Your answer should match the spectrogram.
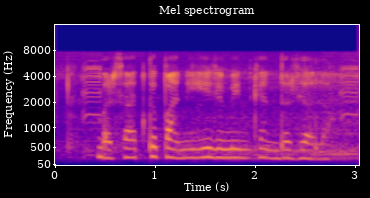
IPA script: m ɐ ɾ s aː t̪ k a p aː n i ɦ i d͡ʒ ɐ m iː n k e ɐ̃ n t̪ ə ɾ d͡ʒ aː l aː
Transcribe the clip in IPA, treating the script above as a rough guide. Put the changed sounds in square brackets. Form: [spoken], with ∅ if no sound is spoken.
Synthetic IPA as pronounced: [b] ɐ ɾ s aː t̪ k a p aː n i ɦ i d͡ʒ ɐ m iː n k e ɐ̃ n [d̪] ə ɾ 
